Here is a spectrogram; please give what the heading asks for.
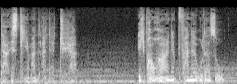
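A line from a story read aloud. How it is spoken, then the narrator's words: Whisper. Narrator (German): Stina flüstert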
